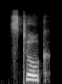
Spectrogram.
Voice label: "stoke", Indian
